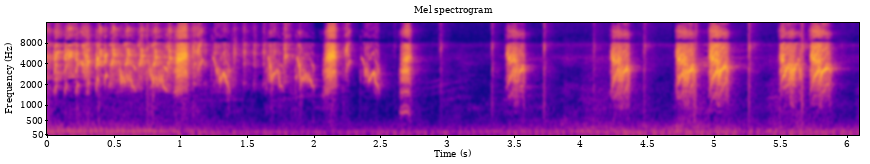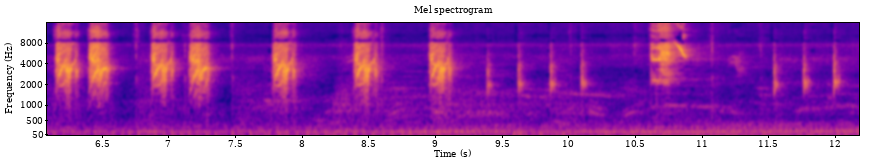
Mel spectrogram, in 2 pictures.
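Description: A long-tailed shrike sings a busy run of harsh, scratchy chirps and buzzy notes, followed by sharp phrases repeated roughly every half second, with a low hum beneath.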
